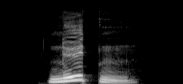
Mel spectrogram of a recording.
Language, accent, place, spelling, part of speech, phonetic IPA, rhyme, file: German, Germany, Berlin, Nöten, noun, [ˈnøːtn̩], -øːtn̩, De-Nöten.ogg
- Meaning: dative plural of Not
